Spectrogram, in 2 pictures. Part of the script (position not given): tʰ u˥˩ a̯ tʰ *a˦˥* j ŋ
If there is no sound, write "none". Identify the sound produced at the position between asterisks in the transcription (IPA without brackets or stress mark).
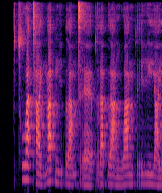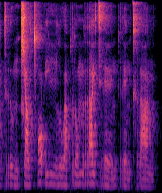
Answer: a˨˩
